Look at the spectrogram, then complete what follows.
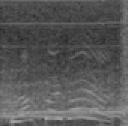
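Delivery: horrified Southern belle; mock shock. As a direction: clutch pearls at your own words. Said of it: "shocked at herself".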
